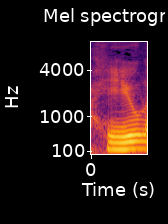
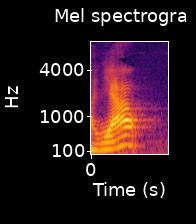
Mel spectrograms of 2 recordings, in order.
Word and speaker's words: giáo: Đó chữ giáo này á, có 3 âm là giáo, là hiệu, là hào. Ở đây phải đọc là âm là giáo. Hòa thượng có chú giải luôn phải đọc âm nào.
